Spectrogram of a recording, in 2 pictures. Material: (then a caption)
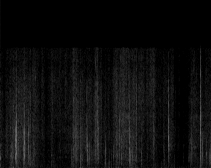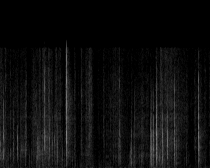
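Glossy paper. Fingertips with long nails lift, rub and turn the thin sheets of a thick stack of loose, slightly water-damaged glossy magazine recipe pages lying on a table, one after another. Bright, crisp crinkles and rustles come in quiet clustered bursts with short, dry pauses between them.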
